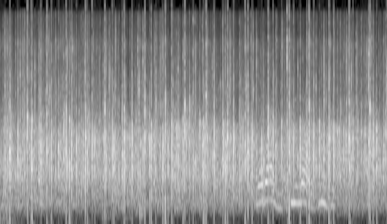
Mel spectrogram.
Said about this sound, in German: Danke für die Moderation und für die Vorbereitung. Ein Applaus. Vielen Dank.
